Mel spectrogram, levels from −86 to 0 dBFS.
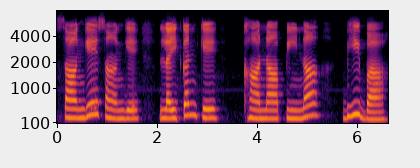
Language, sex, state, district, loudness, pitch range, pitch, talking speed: Bhojpuri, female, Bihar, Gopalganj, -23 LUFS, 215-265 Hz, 225 Hz, 70 wpm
